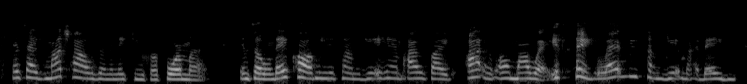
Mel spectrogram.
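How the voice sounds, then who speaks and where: Husky, earnest woman, founder on a call. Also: on the high side, no echo, highs cut off. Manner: earnest, faith-driven, emphatic. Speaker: nonprofit founder, former NICU mom. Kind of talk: interview guest.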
